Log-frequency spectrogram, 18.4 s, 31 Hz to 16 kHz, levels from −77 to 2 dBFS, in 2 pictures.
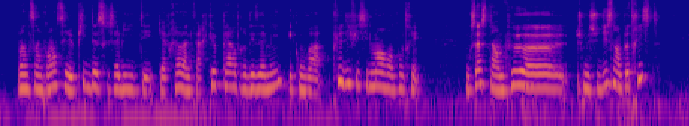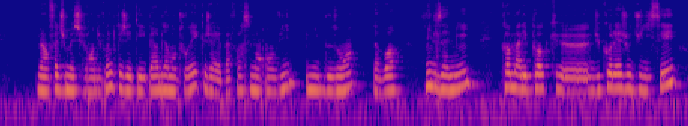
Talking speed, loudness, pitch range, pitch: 225 wpm, -35 LUFS, 185-220 Hz, 195 Hz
